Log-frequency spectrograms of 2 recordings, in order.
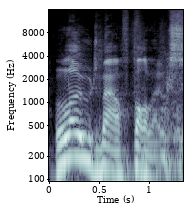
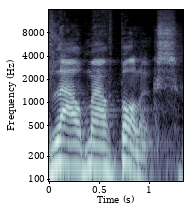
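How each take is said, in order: First: "loadmouth" with LOAD like a lorry's load; mocking misspelling. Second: LOUDMOUTH said normally, with the "ow" vowel; intended word. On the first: Teller mocks Ronnie's misspelt hashtag, misread word sounded out slowly. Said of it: "he wrote, he wrote hashtag". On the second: Teller reveals what Ronnie meant to write, intended word spoken slowly. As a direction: say "loudmouth" properly, drawn out slowly. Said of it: "what he wanted to write was". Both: Shown as a demonstration.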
